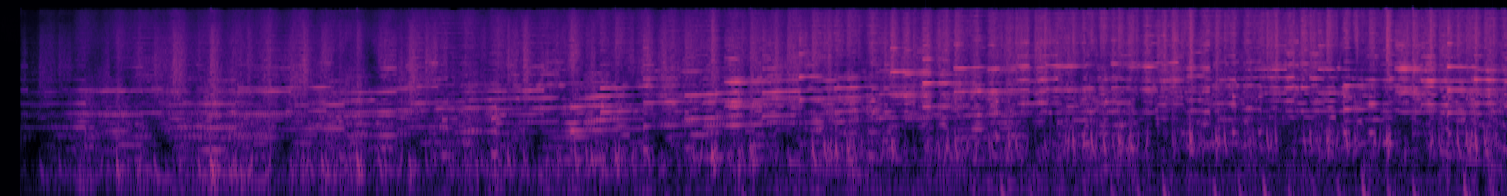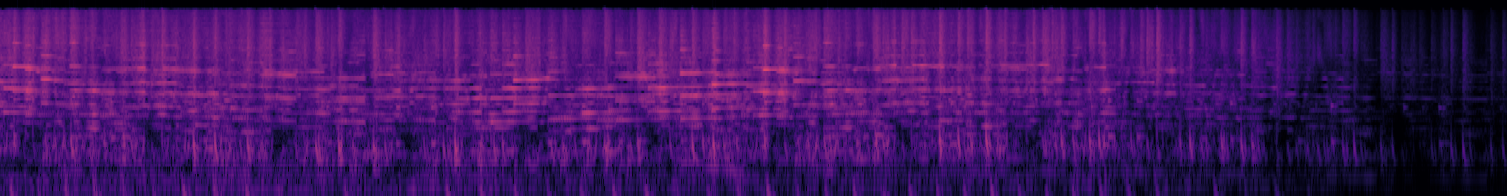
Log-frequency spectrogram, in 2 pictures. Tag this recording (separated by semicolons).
betaeight; modulated; mutated; phasor; reverse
